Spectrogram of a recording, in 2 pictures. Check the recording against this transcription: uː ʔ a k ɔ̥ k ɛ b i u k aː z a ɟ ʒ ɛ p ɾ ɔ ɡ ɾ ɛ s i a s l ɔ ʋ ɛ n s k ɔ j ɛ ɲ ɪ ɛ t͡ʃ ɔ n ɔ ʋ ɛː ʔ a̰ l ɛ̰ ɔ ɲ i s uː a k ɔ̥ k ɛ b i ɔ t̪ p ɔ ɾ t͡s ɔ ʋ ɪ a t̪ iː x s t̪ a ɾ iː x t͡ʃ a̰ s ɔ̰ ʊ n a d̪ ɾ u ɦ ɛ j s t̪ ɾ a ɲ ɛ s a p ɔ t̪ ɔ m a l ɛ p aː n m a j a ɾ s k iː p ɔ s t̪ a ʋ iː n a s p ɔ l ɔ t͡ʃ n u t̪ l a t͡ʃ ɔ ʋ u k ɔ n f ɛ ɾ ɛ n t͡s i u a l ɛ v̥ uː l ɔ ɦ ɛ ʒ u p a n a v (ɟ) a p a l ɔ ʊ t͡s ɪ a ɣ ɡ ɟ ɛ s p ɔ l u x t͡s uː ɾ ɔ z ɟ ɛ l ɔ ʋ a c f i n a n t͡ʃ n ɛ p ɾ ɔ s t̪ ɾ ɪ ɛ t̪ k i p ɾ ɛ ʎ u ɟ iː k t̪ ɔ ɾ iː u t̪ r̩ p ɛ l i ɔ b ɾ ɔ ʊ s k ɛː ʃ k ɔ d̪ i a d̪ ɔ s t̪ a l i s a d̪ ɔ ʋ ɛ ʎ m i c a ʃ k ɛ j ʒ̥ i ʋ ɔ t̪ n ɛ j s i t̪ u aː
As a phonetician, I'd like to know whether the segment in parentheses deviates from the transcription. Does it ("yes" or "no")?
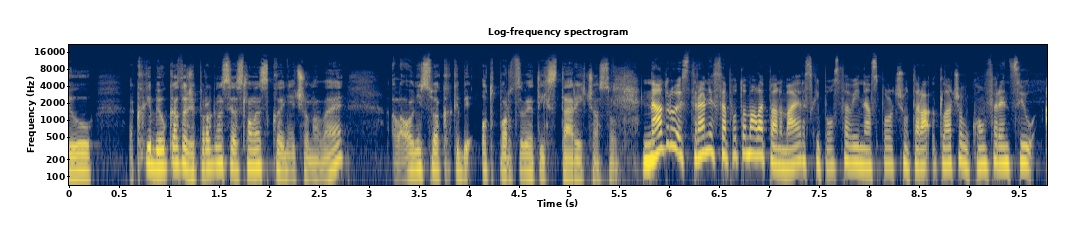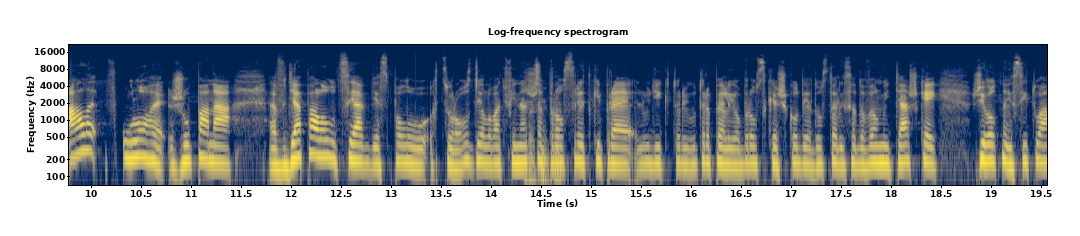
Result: no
